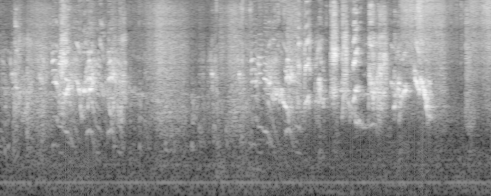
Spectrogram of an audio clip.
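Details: A colony of pet budgerigars chattering: busy high chirps and rasping warbles overlap in waves, loudest near the start and end, over a faint constant hum.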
